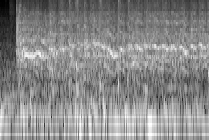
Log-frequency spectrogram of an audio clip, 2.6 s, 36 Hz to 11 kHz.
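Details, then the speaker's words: Cadillac hearse, freshly swapped replacement motor, electronic choke: starter cranks the engine steadily but it never catches or fires despite plenty of fuel; distributor is 180 degrees out of time; crank no start. "The new motor won't fire. >> No, it's getting plenty of fuel, dude."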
